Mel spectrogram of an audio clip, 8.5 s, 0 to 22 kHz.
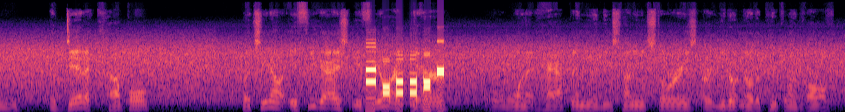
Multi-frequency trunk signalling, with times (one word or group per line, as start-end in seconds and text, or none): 3.7-3.8 KP
3.8-4.3 1223
4.4-4.4 ST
